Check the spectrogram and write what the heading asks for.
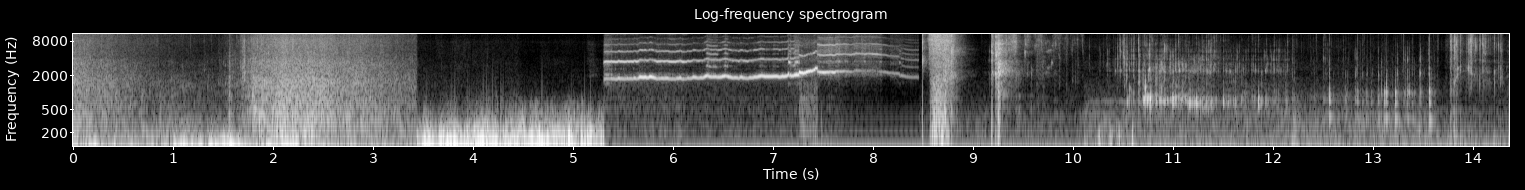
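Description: Steady rushing water of the Columbia River fills the first few seconds, a broad, loud wash of flowing current, before giving way to a series of unrelated tonal and clattering sounds; no one speaks.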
